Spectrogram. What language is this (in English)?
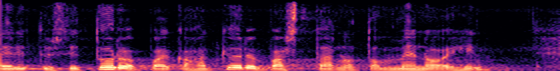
Finnish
